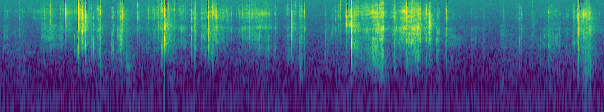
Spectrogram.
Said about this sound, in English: So I'll just peel the tape off of them all first.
